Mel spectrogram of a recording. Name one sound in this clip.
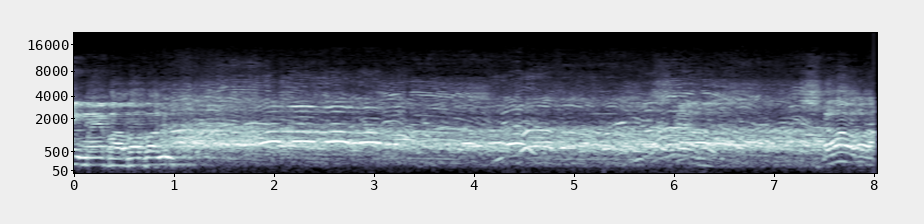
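A crowd of men chants together.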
